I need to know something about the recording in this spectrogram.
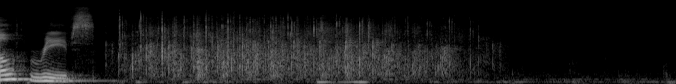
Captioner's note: applause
